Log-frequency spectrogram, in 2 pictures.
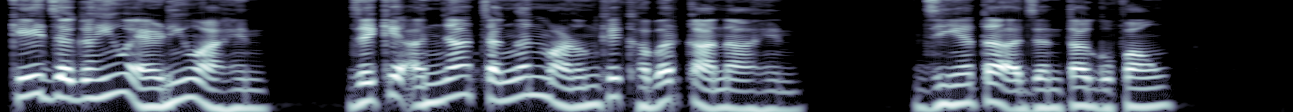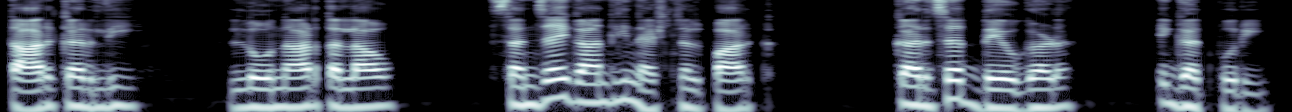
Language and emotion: Sindhi, neutral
